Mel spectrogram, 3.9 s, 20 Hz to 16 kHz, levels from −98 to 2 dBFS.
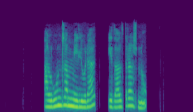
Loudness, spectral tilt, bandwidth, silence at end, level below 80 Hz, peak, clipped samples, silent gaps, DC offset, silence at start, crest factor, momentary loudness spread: -22 LUFS; -7 dB/octave; 7.6 kHz; 0.95 s; -66 dBFS; -8 dBFS; under 0.1%; 2.00-2.17 s; under 0.1%; 0.9 s; 14 dB; 11 LU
